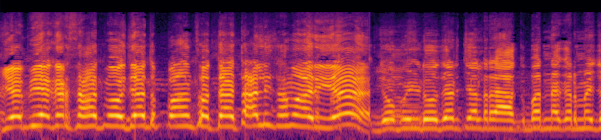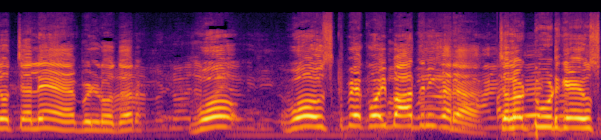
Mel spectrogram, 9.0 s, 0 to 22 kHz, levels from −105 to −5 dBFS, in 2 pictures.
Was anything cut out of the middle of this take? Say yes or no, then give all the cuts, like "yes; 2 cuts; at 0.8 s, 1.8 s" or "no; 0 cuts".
yes; 2 cuts; at 2.8 s, 8.1 s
